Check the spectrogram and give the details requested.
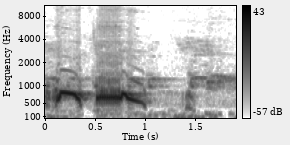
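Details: Spotted dove song played as a lure for other doves: a short, loud, mellow two-part coo that slides downward at its end, followed by a fainter steady hum.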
